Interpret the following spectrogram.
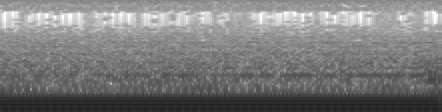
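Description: Steady low electrical hum with an even hiss underneath, unchanging throughout.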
